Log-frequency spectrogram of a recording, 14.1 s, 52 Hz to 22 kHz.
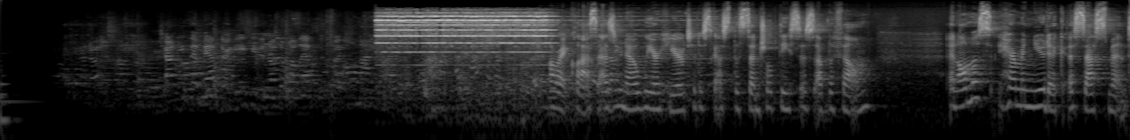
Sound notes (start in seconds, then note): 1.4 people chattering; 4.6 school bell rings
